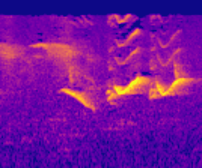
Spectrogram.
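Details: Cape robin-chat singing in a garden: a short burst of high, sliding whistled notes, a falling slur followed by quick rising and wavering tones.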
